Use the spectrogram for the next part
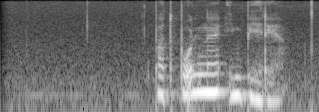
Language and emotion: Russian, neutral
